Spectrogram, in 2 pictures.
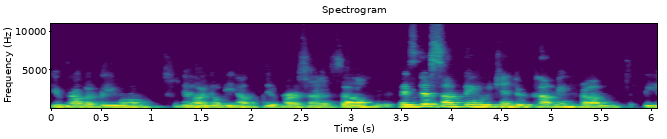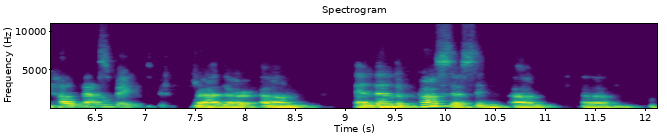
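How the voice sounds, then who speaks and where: Fairly slow and somewhat breathy, a woman's medium-pitched voice carries lively intonation. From Sweden. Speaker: county legislator. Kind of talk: panel discussion.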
